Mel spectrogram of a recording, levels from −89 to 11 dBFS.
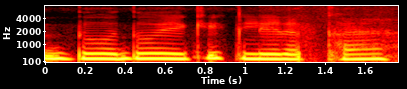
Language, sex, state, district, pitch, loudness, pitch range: Hindi, female, Bihar, Vaishali, 260 Hz, -9 LUFS, 250-275 Hz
